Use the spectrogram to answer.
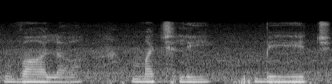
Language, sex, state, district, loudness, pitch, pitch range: Hindi, male, Haryana, Rohtak, -18 LUFS, 120 Hz, 115-120 Hz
